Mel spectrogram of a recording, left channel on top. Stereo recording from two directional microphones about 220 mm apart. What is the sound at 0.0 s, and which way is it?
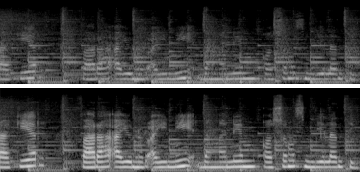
Speech, 50° right (ahead or behind).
